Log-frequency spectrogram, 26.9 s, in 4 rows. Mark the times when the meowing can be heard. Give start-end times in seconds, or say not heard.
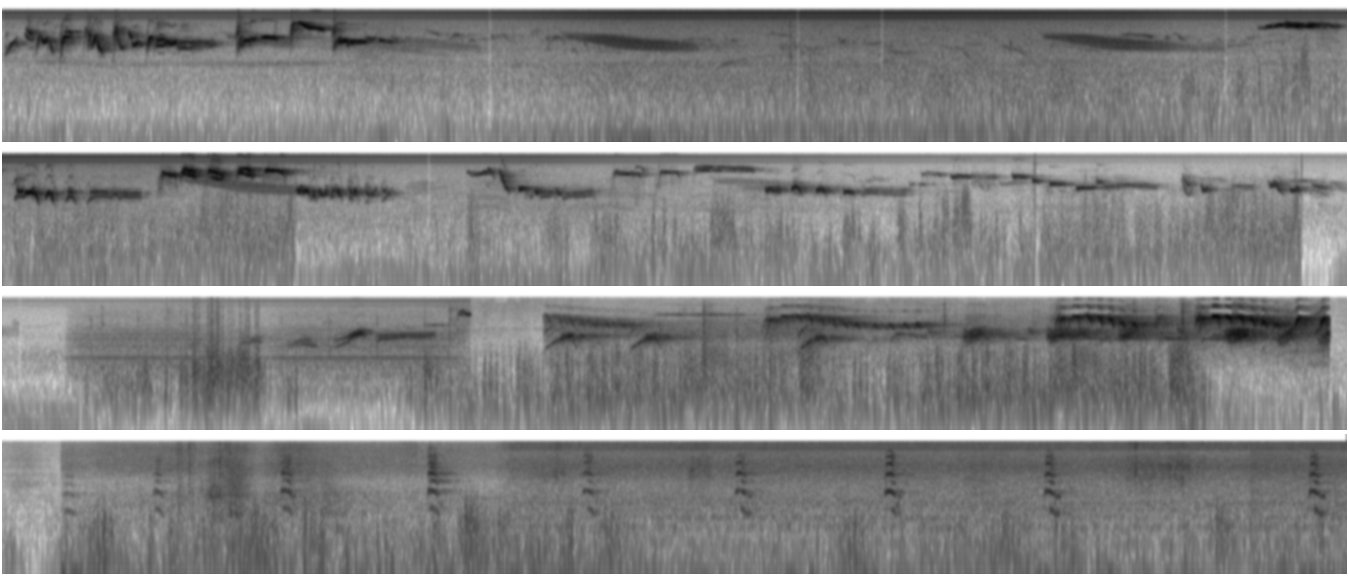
not heard.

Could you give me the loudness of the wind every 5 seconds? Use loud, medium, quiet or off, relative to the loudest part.
quiet, medium, medium, loud, loud, loud.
